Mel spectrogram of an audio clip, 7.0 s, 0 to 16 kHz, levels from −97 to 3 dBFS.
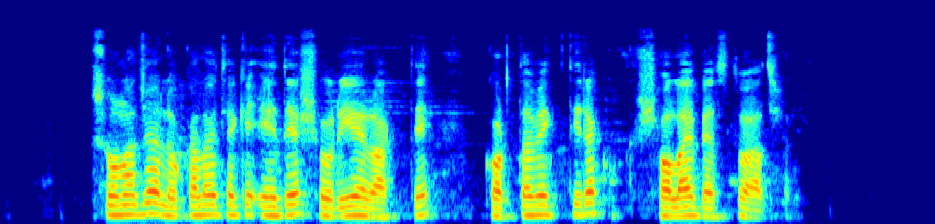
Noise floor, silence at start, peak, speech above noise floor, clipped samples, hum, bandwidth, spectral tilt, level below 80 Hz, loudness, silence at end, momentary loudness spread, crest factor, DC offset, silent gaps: under -90 dBFS; 0.7 s; -6 dBFS; over 66 dB; under 0.1%; none; 9 kHz; -7.5 dB/octave; -74 dBFS; -24 LUFS; 1.2 s; 10 LU; 18 dB; under 0.1%; none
